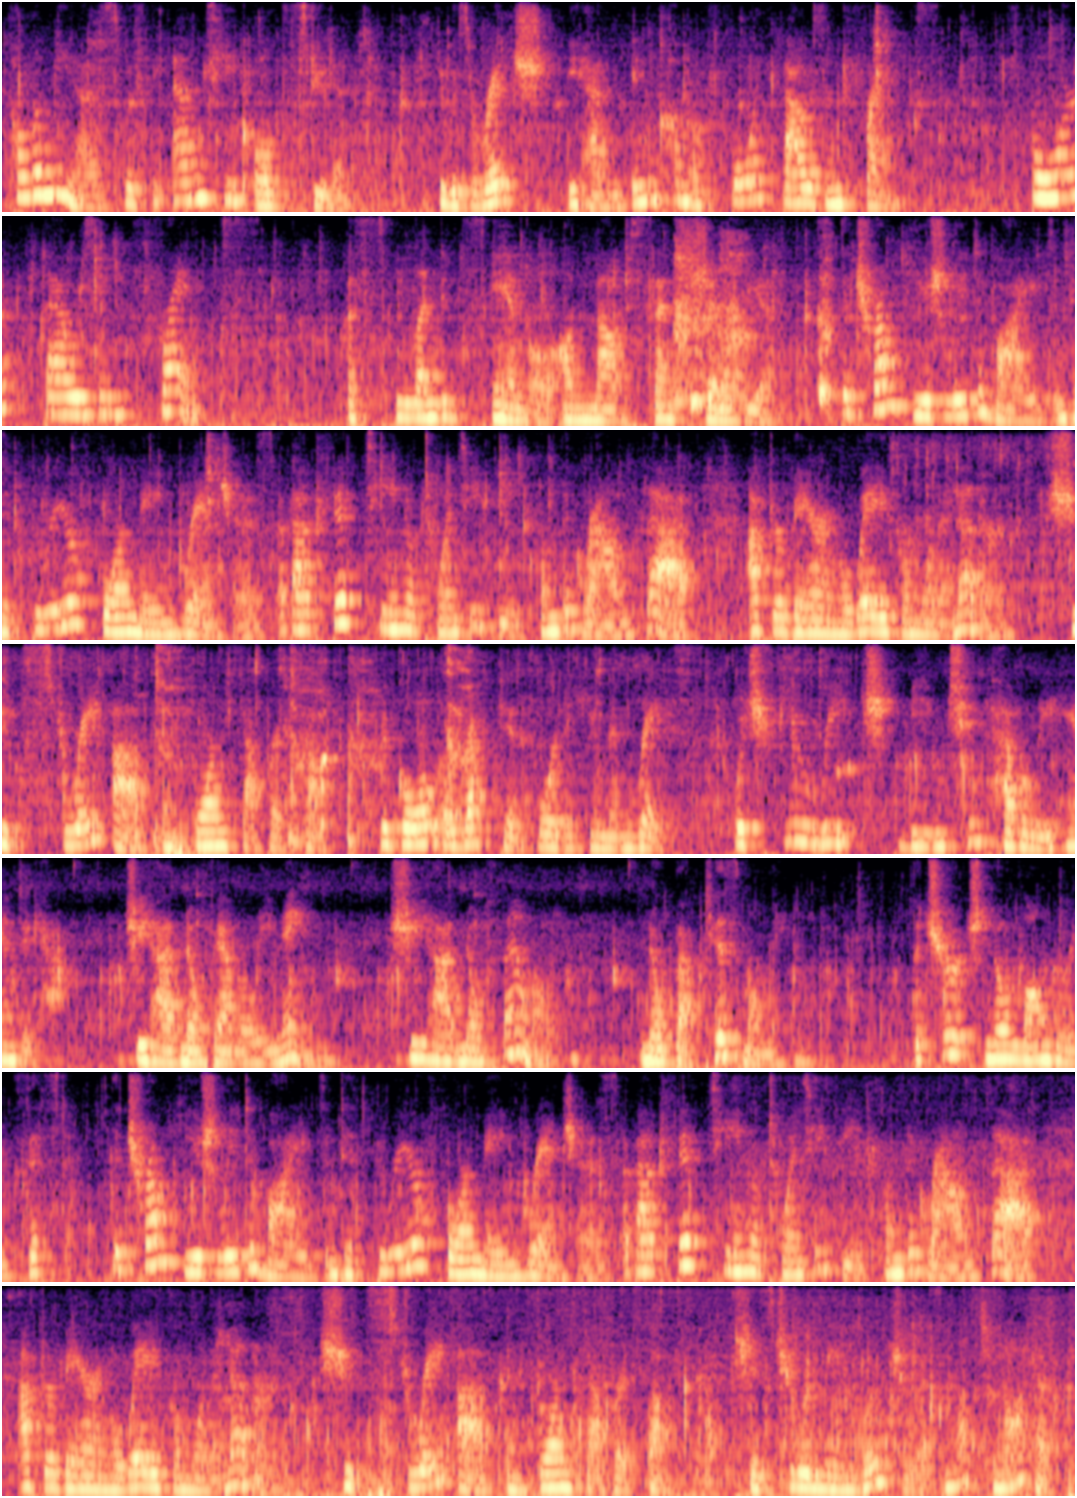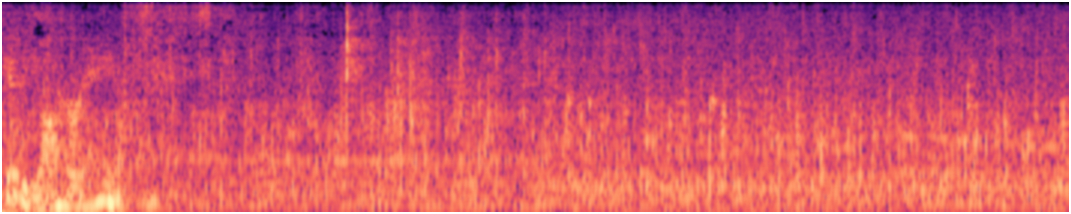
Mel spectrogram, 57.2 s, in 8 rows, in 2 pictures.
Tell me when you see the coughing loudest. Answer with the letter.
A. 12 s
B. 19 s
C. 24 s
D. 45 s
A.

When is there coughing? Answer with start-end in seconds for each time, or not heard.
11.6-12.7, 22.4-24.7, 44.3-44.9.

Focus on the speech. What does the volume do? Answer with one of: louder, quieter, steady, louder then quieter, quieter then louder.
steady.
